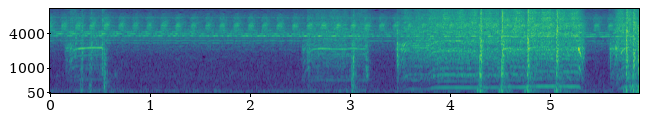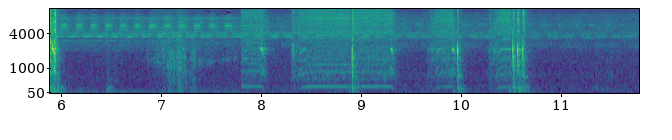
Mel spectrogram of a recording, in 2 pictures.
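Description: A cordless drill whirs in short bursts, biting into hollow bamboo.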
